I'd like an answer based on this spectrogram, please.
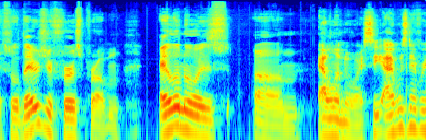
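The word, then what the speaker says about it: Eilonwy: No, it's more of an A. Illinois. Illinois. Okay. AI is a diphthong that's pronounced like an A, or A, and then W is like an O in the Welsh language.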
